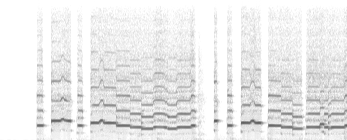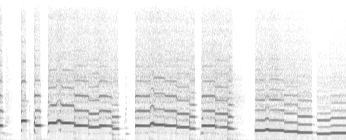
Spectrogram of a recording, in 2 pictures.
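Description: A tin whistle plays a lively, bright melody up close, moving in quick stepwise runs and ornamented phrases broken by short pauses, with no voices or other instruments.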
